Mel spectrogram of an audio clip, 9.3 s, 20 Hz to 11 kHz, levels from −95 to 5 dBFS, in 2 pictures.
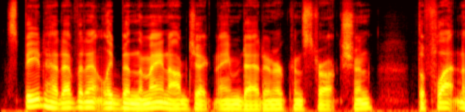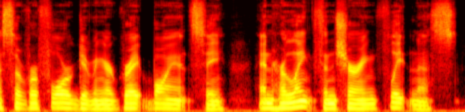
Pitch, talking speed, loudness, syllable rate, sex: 95 Hz, 170 wpm, -18 LUFS, 4.7 syllables/s, male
